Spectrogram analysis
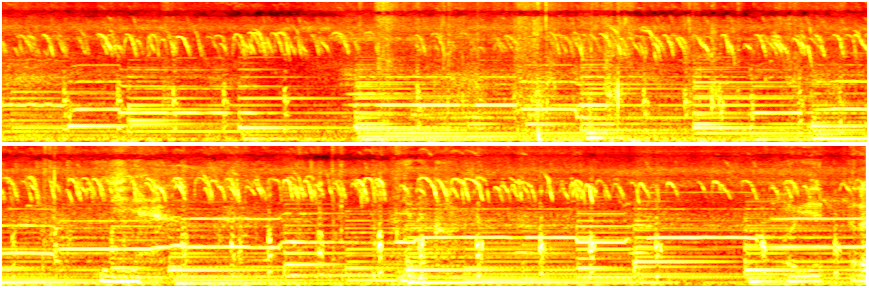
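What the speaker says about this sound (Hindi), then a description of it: "और ये अभी खुद बाहर ले आई है इन चूज़ों को।" A hen clucks steadily among her peeping chicks on a rainy monsoon farm in Dharamshala, Himachal, the soft clucks and high chick chirps running continuously and close by with no talking.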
